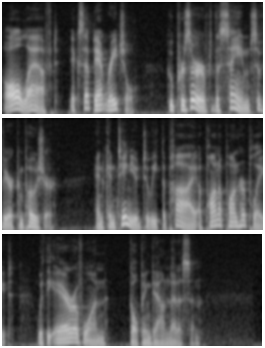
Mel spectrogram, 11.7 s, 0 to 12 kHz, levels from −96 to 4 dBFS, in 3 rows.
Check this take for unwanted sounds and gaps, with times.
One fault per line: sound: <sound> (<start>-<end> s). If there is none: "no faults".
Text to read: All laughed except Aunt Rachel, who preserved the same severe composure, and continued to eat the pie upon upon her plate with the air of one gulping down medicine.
no faults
